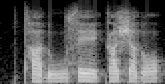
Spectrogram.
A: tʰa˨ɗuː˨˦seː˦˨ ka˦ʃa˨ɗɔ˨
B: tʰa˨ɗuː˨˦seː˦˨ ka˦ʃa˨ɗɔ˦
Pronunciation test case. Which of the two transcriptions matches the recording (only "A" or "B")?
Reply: B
